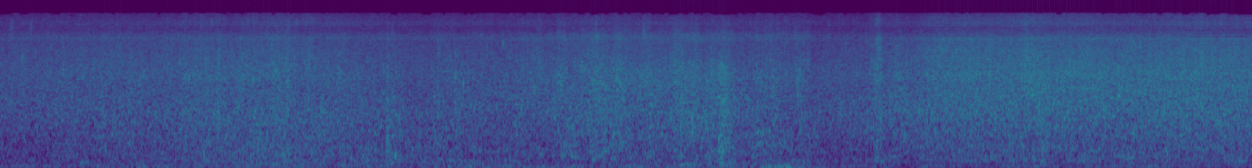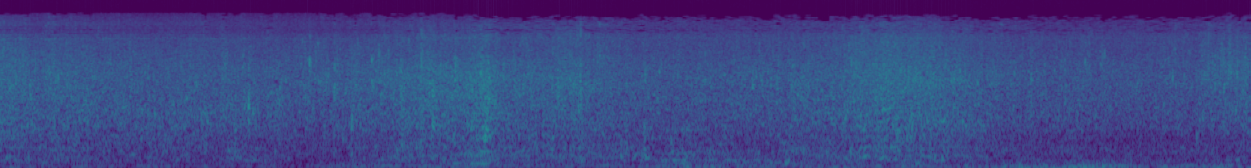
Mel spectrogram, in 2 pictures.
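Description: Sea waves washing against shoreline rocks, the surf swelling and falling back every few seconds.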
